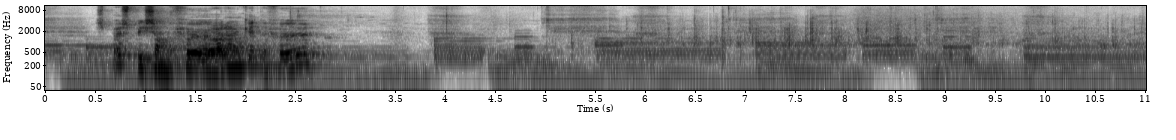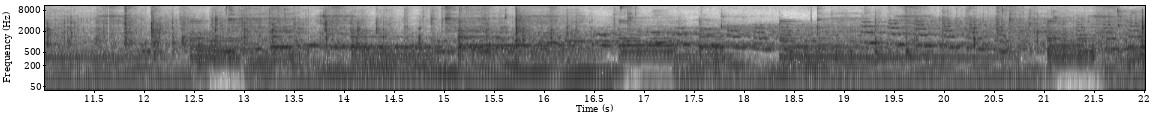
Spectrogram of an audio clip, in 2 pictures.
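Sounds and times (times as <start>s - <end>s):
background music of held chords: 0.0s - 22.0s.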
